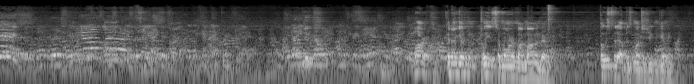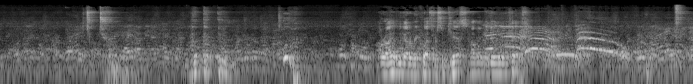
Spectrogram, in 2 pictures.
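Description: Drums and cymbals are played.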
